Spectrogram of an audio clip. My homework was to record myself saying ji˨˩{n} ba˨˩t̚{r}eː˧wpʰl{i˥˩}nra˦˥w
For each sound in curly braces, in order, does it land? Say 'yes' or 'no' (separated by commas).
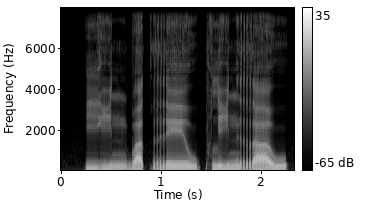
yes, yes, no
